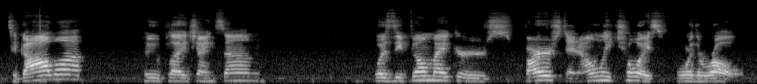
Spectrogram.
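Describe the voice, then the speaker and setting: A man giving informal film trivia commentary as a reviewer, halting and often correcting himself mid-sentence. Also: fairly high pitch, a bit bright, a little hiss or hum, rough recording. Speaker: movie reviewer.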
